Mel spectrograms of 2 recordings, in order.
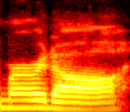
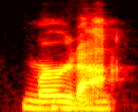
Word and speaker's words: Murdaugh: I appreciate that um they do keep saying murdal in court but it's actually pronounced and if you hear him say it it's Alec not Alex Murdoch which is I know I overdid that sorry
